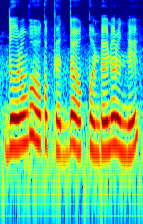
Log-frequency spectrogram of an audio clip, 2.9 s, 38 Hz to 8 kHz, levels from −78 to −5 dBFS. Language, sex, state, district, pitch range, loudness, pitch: Telugu, female, Telangana, Hyderabad, 220-255 Hz, -12 LUFS, 235 Hz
